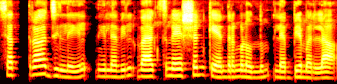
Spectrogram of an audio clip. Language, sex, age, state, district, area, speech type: Malayalam, male, 30-45, Kerala, Wayanad, rural, read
